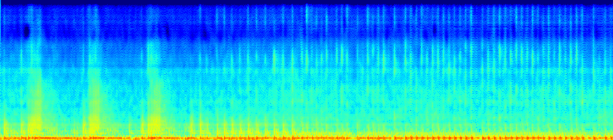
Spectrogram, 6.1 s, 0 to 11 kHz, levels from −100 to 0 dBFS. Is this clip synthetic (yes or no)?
yes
